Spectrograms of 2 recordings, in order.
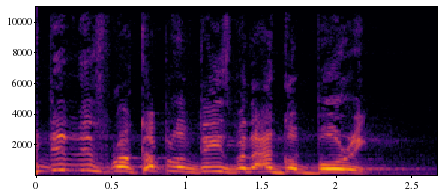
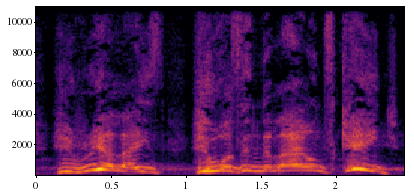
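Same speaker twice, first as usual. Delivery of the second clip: normal talking voice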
